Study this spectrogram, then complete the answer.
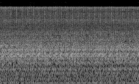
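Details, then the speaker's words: VW Polo 1.2 petrol idling before a full engine overhaul: loud steady rushing hiss of gas over the idle, with oil pushed out at the dipstick; excessive crankcase blow-by. "Back compressor तुमको दिखाते हैं, start करते हैं। ये कितना back compressor है, ये कितना ऑयल आ रहा है, ऑयल गेज में वो कितना ऑयल आ रहा है, इतना बैक कंप्रेसर है इसमें।"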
